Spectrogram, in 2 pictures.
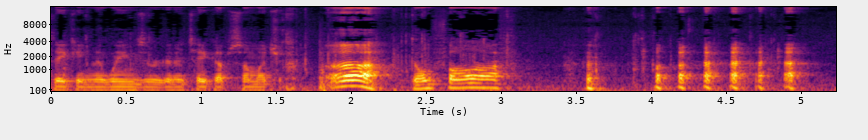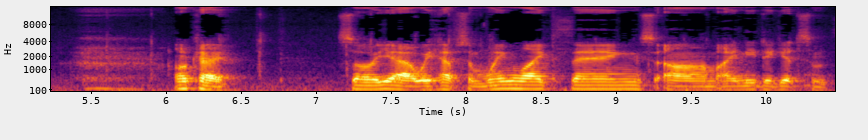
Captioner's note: laughs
